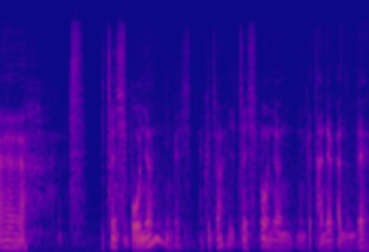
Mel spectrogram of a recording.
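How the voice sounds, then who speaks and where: In a Jeolla accent, a fairly low-pitched man talks at a moderate pace on a very clean recording with a silent background. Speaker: guest pastor. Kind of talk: sermon.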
